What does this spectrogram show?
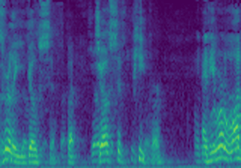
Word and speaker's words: Pieper: We want to say Piper, but the proper pronunciation is Pieper. P-I-E. It's really Joseph, but Joseph Pieper.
